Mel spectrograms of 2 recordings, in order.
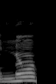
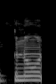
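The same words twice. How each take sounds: First: "नो" as no, starting straight on N; silent K. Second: "कनो" with a K before the N; wrong sounded K. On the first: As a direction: drop the K entirely and say "नो". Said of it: "नो पढ़ेंगे". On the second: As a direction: say "कनो" as k-no, voicing the silent letter. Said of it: "इसे कनो नहीं पढ़ेंगे". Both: Shown as a demonstration.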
